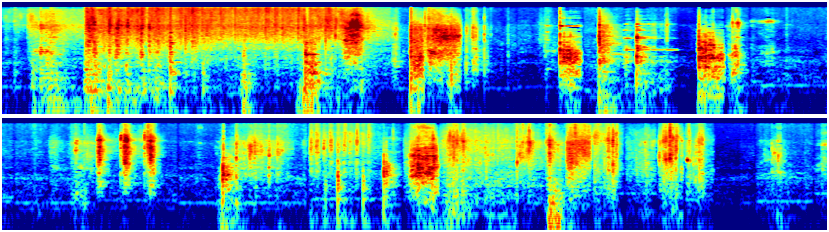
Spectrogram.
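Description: Chopped onion sizzling as it is scraped into hot oil in a pan for the first few seconds. Then a series of clinks, knocks and scrapes of utensils against bowls and dishes as a filling is mixed and food is handled.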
